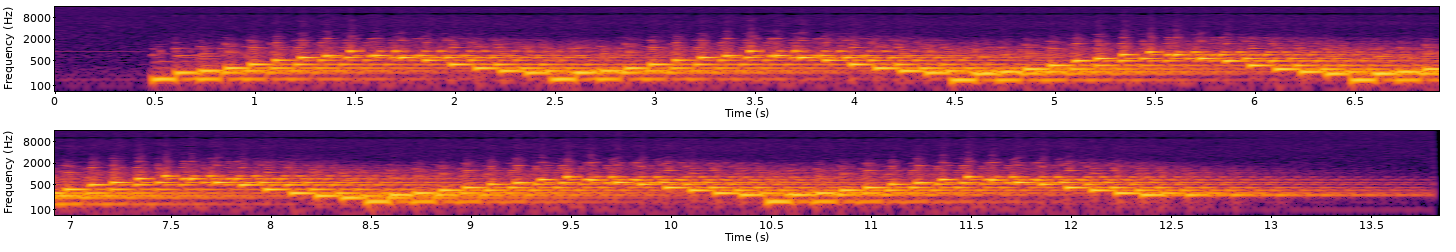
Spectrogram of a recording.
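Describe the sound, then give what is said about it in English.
Hollow, pitched bottle tones from water slowly poured from a cider bottle, treated like a blown-bottle sound, repeating in sliding phrases about every two seconds, smeared by an added steady electronic echo that holds a continuous wash before fading out at the end. “This sounds a bit dry, so add some electronic echo.”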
